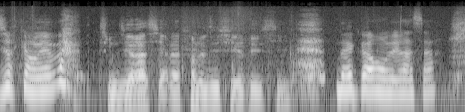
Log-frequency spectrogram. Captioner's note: laughs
